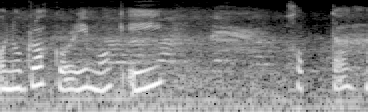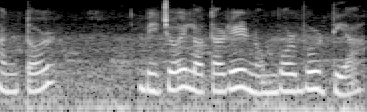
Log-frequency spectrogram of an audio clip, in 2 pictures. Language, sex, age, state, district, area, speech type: Assamese, female, 18-30, Assam, Kamrup Metropolitan, urban, read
